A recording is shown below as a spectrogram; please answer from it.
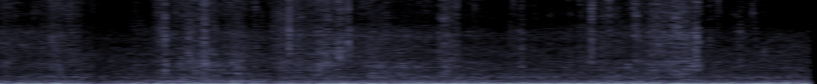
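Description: Faint scratching and crackling of soil, grass and small roots as a young comfrey plant is pulled up by hand, over a steady low rumble.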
